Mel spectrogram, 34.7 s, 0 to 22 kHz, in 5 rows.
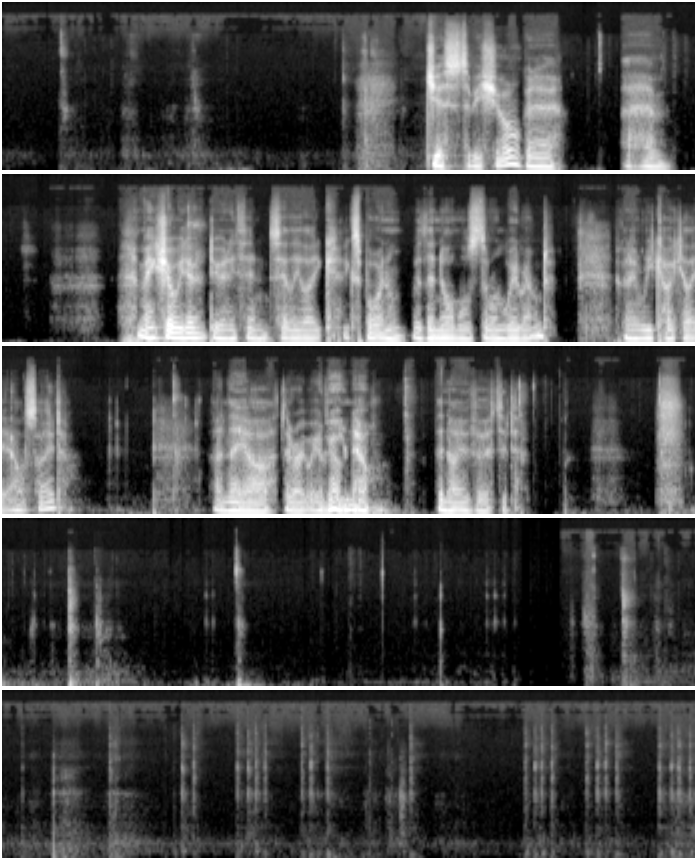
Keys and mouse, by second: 0.6 alt+right click, 0.7 alt+right click, 1.1 4, 2.1 shift+click, 3.2 shift+drag, 3.6 alt+middle drag, 5.9 3, 6.6 ctrl+a, 8.7 shift+Tab, 14.1 alt+v, 15.5 alt+click, 15.9 4, 16.2-17.4 alt+drag, 17.9 3, 19.0 alt+v, 20.3 typing, 20.6 middle click, 20.7 right click, 20.9 click, 21.4 4, 21.6 alt+middle drag, 21.7-22.1 alt+right drag, 22.0 alt+middle click, 22.7 click, 23.0-23.7 alt+drag, 23.8 right drag, 24.1 2, 24.8 click, 24.9 click, 25.5 click, 25.6 click, 26.9 ctrl+f, 27.4 alt+right click, 27.7 click, 29.2 click, 29.3 click, 29.9 click, 30.1 click, 30.6 click, 30.7 click, 31.2 f, 31.6 click, 32.9 click, 33.4 click, 33.6 click, 34.1 click, 34.3 click.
